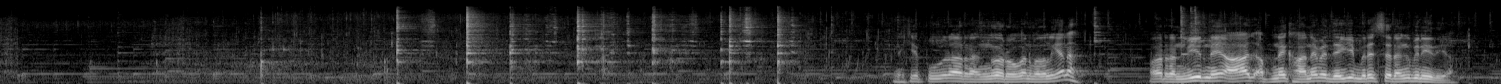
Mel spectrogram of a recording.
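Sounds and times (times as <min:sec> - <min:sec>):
meat frying with light sizzle: 0:00.0 - 0:15.0
spoon knocking against pot: 0:04.0 - 0:08.1.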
